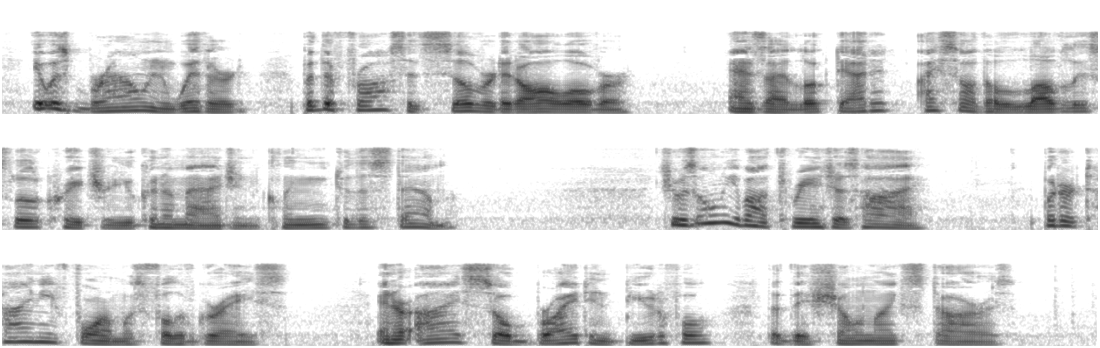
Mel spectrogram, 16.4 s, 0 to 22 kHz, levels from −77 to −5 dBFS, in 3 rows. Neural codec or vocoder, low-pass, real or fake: none; 7.2 kHz; real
